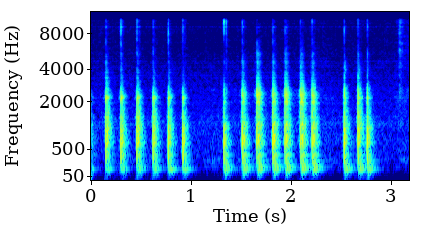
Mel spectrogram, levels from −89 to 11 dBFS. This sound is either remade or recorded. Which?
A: remade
